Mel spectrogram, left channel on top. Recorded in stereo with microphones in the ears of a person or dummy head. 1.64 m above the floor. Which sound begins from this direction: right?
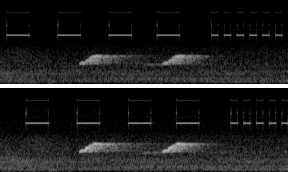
A bird, at 0.8 s.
